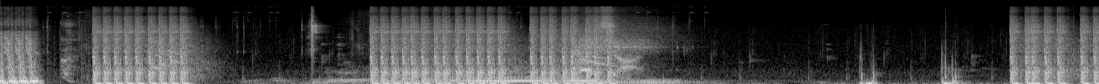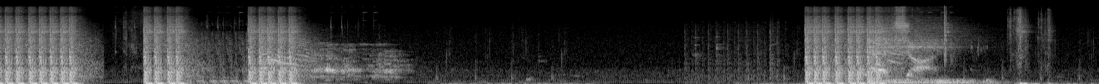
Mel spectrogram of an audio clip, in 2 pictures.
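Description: Bursts of rapid automatic gunfire from a shooting video game blast loudly in several long volleys separated by brief pauses, with a few isolated single shots between them.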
